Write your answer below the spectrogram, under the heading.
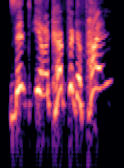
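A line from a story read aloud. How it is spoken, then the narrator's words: Queen screaming at someone. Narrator (German): schrie die Königin sie an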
